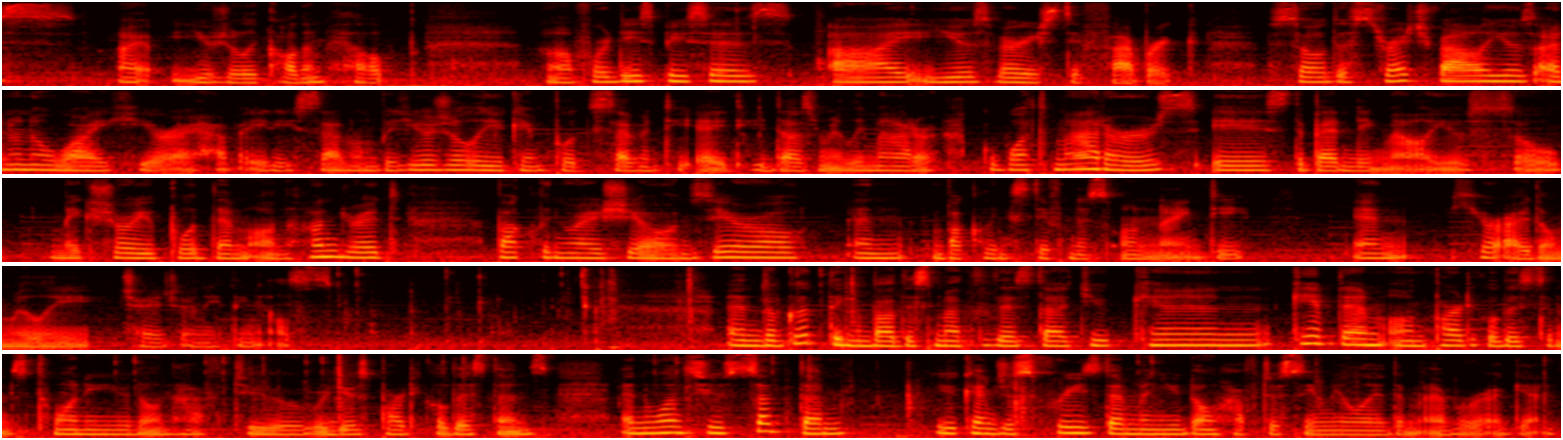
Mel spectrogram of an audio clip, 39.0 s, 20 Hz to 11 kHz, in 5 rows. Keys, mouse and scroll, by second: 27.7 shift+click, 33.0 shift+click, 35.2 shift+click, 36.4 ctrl+k.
